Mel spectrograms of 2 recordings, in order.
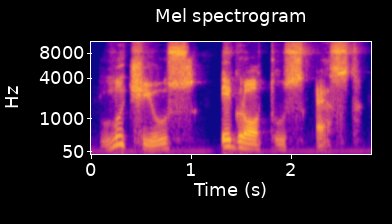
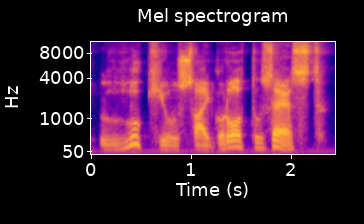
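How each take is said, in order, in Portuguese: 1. O aegrotus começa com uma vogal 'e' simples. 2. O aegrotus começa com um ditongo 'ai'. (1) "pronúncia romana, ou também chamada de pronúncia eclesiástica" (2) "a pronúncia reconstituída"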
